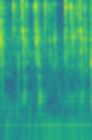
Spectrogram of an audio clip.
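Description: Rapid, dense keystrokes tapping on a data pad keyboard, close and continuous with no voices.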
